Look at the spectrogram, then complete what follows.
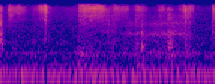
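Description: A hand rubs back and forth across notebook paper, comparing Campus and Continue Plus notebooks, making a soft, continuous dry swishing with a few slightly louder strokes. No one speaks.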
